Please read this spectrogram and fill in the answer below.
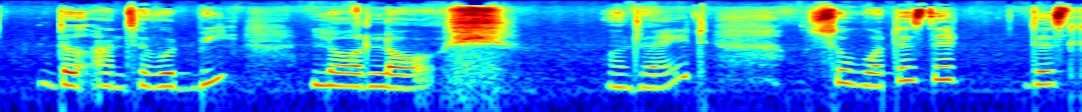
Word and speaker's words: l'horloge: L'horloge. So in French, one thing there is to be noticed, that H is usually not pronounced and the next word, next alphabet along with the H is pronounced.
